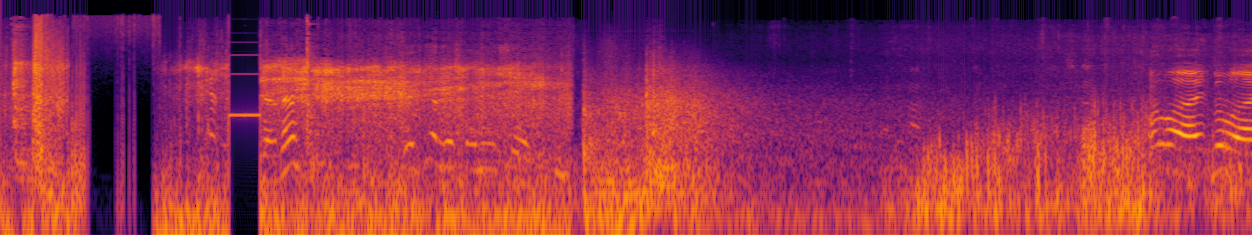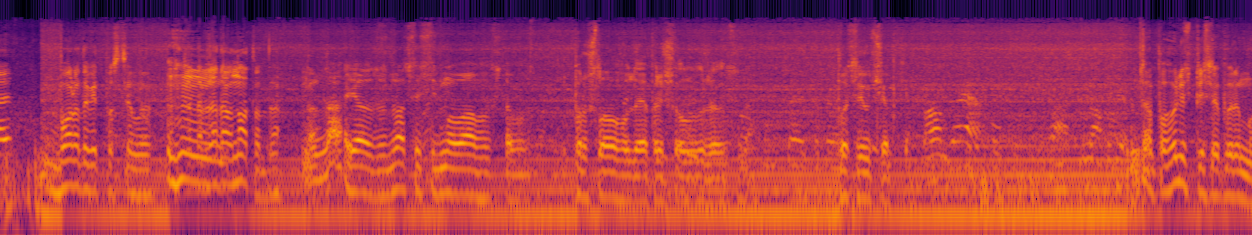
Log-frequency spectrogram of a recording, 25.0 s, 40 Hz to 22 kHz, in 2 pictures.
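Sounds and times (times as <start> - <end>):
wind noise: 1.7 - 13.1
artillery gun firing a shot: 2.7 - 8.9
speech: 4.1 - 5.8, 12.6 - 25.0.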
